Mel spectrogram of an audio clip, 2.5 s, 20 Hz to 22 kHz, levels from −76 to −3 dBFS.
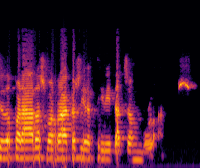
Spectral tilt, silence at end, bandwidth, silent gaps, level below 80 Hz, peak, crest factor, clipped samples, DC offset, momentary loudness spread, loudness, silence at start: -3.5 dB/octave; 0.1 s; 12 kHz; none; -54 dBFS; 0 dBFS; 14 dB; under 0.1%; under 0.1%; 11 LU; -14 LUFS; 0 s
